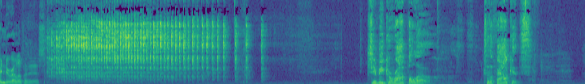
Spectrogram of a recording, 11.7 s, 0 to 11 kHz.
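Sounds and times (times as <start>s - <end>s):
speech: 0.0s - 1.2s, 7.4s - 8.7s, 9.7s - 10.7s
spinning prize wheel ratcheting clicks: 0.9s - 5.4s.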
